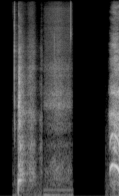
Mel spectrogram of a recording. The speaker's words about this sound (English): Deep breath.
